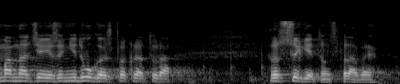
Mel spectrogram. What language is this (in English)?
Polish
